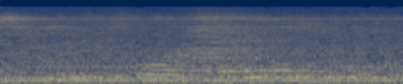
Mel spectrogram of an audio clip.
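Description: A steady low hum with indistinct voices talking in the background.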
